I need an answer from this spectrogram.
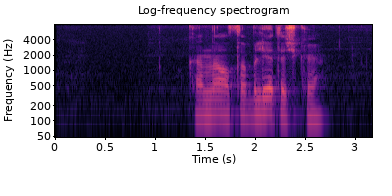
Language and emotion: Russian, neutral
